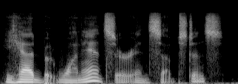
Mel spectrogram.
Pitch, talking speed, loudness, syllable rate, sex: 105 Hz, 175 wpm, -18 LUFS, 5.1 syllables/s, male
